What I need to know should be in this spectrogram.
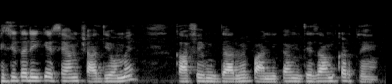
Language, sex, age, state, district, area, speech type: Urdu, male, 18-30, Delhi, East Delhi, urban, spontaneous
